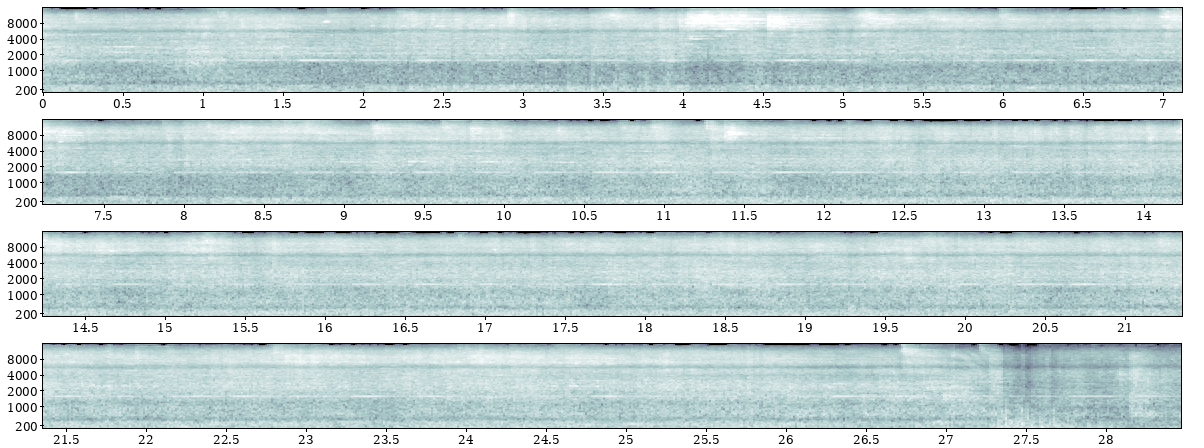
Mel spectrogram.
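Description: Freight train cars rolling across a road grade crossing: a steady, loud rumble and rattle of wheels on rail with a thin steady high tone over it. The train noise drops off near the end as the last car clears.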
